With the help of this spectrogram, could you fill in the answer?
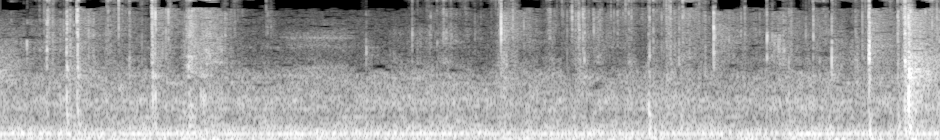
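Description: A craft knife shaves the crosshatched surface of a tan solid bar of soap into cubes. A steady, dry scraping hiss carries many small, crisp clicks and cracks as the cubes break away, over a constant low hum. The sharpest snap comes near the end.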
